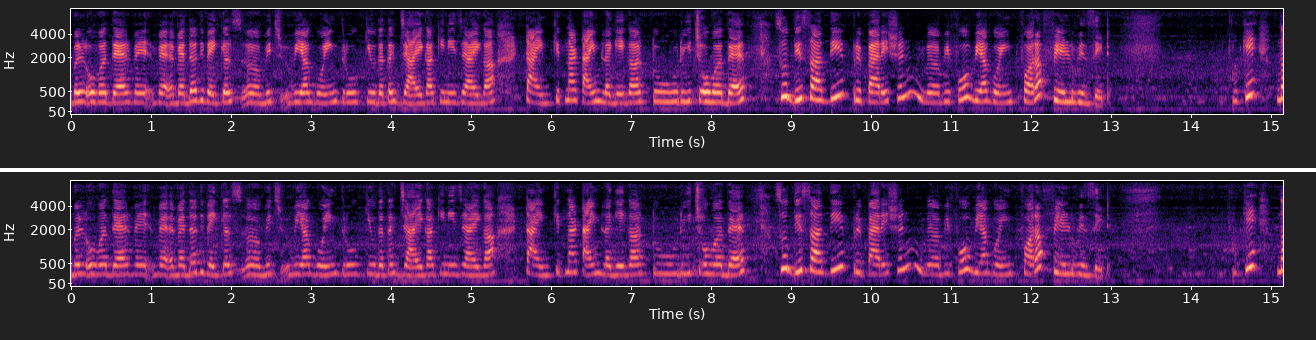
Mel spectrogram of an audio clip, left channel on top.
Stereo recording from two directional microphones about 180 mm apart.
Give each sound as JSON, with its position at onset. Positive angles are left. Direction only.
{"t": 0.0, "sound": "a woman's voice", "side_deg": 20}
{"t": 14.6, "sound": "a woman's voice", "side_deg": 15}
